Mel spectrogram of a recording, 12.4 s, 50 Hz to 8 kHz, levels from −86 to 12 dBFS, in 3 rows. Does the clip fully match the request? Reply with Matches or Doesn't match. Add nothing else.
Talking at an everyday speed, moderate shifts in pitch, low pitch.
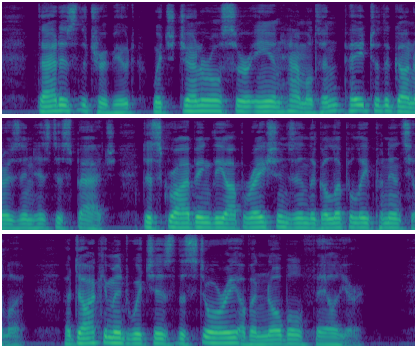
Matches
